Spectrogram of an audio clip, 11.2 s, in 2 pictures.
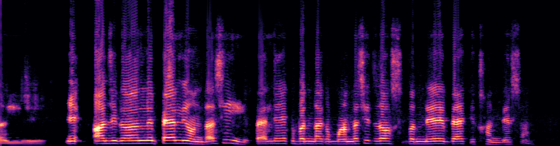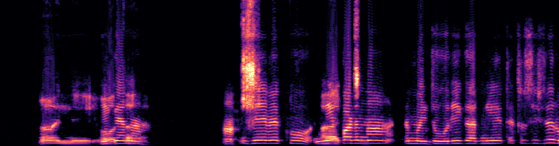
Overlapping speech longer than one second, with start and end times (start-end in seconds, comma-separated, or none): none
